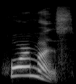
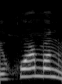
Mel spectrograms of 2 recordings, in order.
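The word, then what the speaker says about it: hormone: 것들을 얘기해 주는 거겠죠 hormance 우리 홀먼 뭐예요 호르몬이 영어의 발음으로 걔네들은 조절합니다 어떠한 우리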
